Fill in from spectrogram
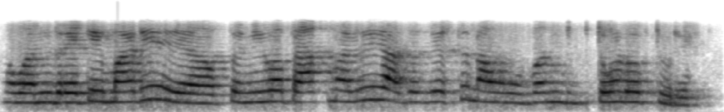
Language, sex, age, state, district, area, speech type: Kannada, female, 60+, Karnataka, Koppal, rural, conversation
